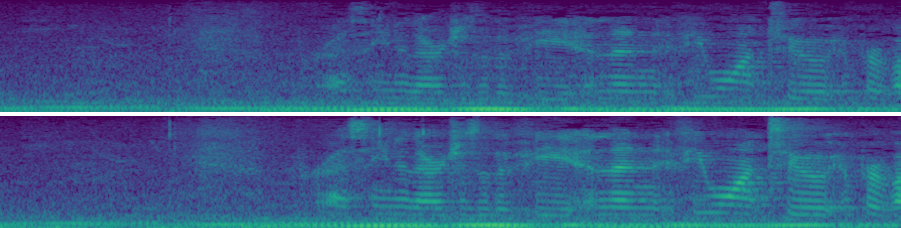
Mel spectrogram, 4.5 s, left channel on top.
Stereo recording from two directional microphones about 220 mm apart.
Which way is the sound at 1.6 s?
45° right (ahead or behind).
